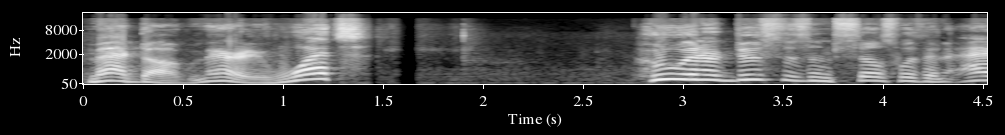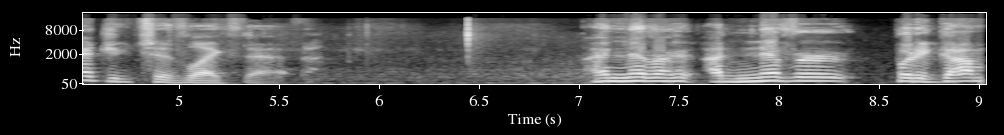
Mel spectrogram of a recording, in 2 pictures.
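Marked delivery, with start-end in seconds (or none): 0.1-5.8 disbelieving echo of her odd name; incredulous. Real, not acted. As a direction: pitch jumping up on what in disbelief. Incredulous repeat.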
